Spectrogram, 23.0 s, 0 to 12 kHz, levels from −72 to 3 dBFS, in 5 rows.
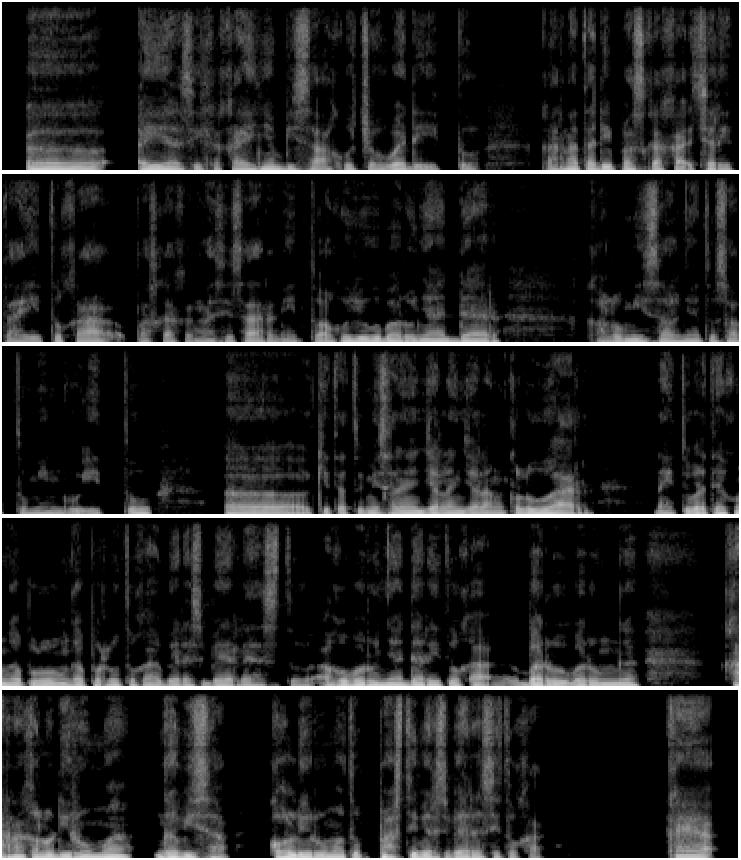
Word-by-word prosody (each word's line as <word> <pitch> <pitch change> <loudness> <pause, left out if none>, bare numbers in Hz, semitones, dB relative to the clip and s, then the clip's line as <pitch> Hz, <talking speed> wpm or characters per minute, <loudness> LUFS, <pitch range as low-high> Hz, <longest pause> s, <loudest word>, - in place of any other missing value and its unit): Eee, 135 0 +2 0.2
iya 130 -4 +2
sih 110 0 -7
Kak 110 0 -12
kayaknya 125 +7 -1
bisa 125 -7 -4
aku 105 0 -8
coba 100 +2 -3
deh - - -6
itu. - - -12 0.4
Karena 120 +8 -2
tadi 140 0 0
pas 115 -2 -2
Kakak 110 0 -3
cerita 100 -3 -5
itu 95 +5 -9
Kak, 110 -5 -6
pas - - -12
Kakak 100 +2 -11
ngasih 105 +1 -10
saran 100 +1 -5
itu, 95 - -7
aku 150 +8 -2
juga 160 -1 +2
baru 115 0 -1
nyadar. 125 -1 -1 0.5
Kalau 110 +2 -7
misalnya 110 -1 -3
tuh 110 - -7
Sabtu 105 -2 -8
Minggu 100 0 -7
itu, 115 +9 -6 0.4
eee, 95 -3 -1
kita 95 - -4
tuh 110 - -4
misalnya 100 +1 0
jalan-jalan 95 -1 -1
keluar, 110 -4 +2 0.4
nah 90 - -7
itu 90 - -4
berarti 110 +2 +1
aku 135 - -3
enggak 110 -5 +1
perlu 110 +1 +3
enggak 105 -2 -1
perlu 125 - 0
tuh 120 0 -6
Kak 115 - -1
beres-beres 105 0 -2
tuh, 110 +1 -9
aku 120 +5 0
baru 145 -2 +5
nyadar 140 +2 +4
itu 135 0 +1
Kak, 120 -3 -2 0.2
baru 120 0 +5
baru 120 0 +2
ngeh. 125 -3 +2 0.5
Karena 155 +4 +3
kalau 155 -2 +5
di 130 - +5
rumah 150 +7 +6 0.2
enggak 130 -4 +6
bisa. 115 -5 +2 0.3
Kalau 140 +2 +6
di 140 - +8
rumah 160 +3 +5
tuh 190 - 0
pasti 165 +4 +3
beres-beres 125 +2 +2
itu - - -6
Kak. - - -11 0.7
Kayak 190 -3 +2
115 Hz, 190 wpm, -22 LUFS, 105-135 Hz, 0.7 s, di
